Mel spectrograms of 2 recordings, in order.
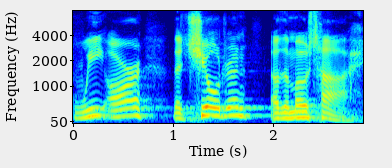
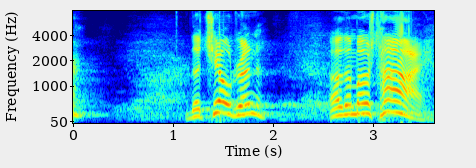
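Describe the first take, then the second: First: Said in the usual way. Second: Drawn out, loud and higher; loud slow call. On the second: Shown as a demonstration. Pastor calling the line out for the church. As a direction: call it out slowly to the room. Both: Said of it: "say it with me".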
